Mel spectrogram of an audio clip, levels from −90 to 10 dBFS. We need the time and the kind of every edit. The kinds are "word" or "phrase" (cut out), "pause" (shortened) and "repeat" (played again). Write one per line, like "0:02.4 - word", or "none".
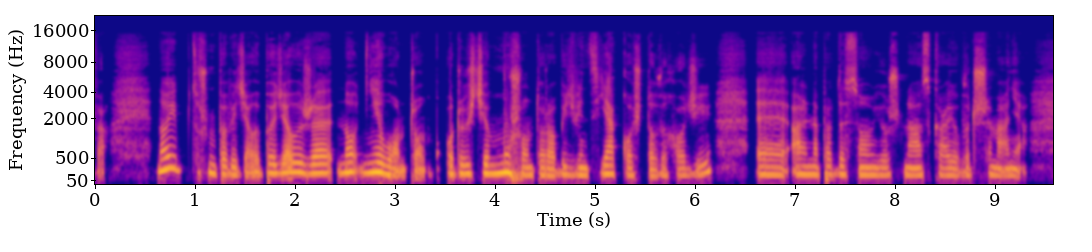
none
